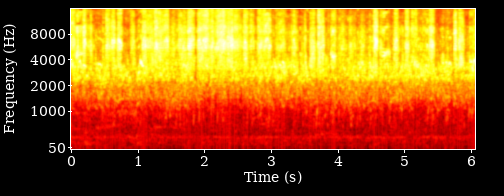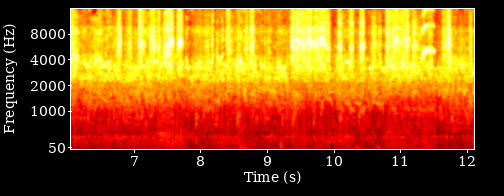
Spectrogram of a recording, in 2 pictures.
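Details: Australian budgerigars in a colony aviary keep up a steady chorus of high twittering and warbles, a thick wall of overlapping chirps with brief sharper clicks and a whistled note near the end.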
